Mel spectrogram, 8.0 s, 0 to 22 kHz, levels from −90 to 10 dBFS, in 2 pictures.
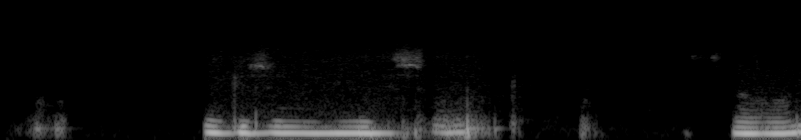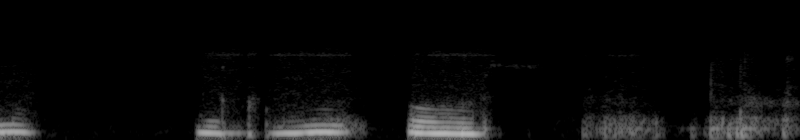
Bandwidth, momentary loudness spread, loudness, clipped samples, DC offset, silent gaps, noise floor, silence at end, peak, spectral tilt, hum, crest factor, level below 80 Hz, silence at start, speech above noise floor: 4.9 kHz; 16 LU; -31 LUFS; under 0.1%; under 0.1%; none; -86 dBFS; 0.05 s; -18 dBFS; -12 dB/octave; none; 14 dB; -62 dBFS; 0.25 s; 57 dB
